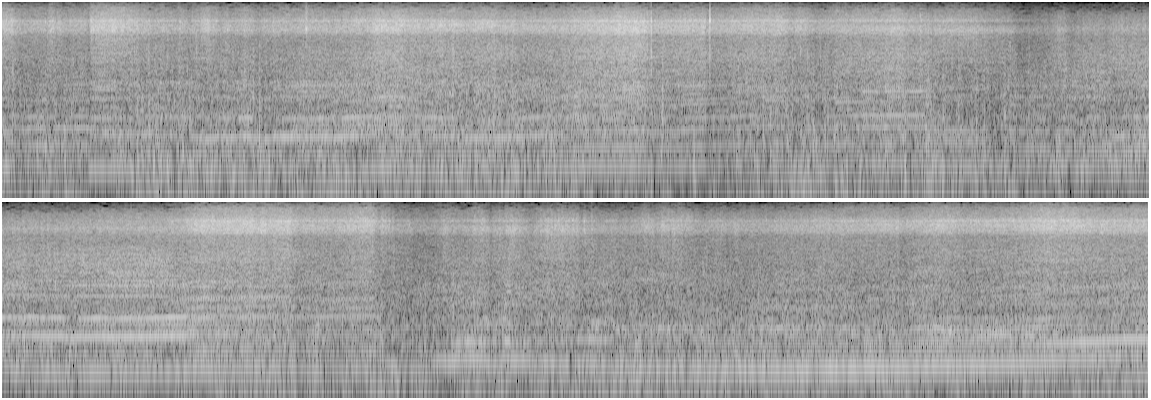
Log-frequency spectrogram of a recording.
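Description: A race car engine roars loudly from inside the cockpit, rising and falling as the car revs through turns.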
